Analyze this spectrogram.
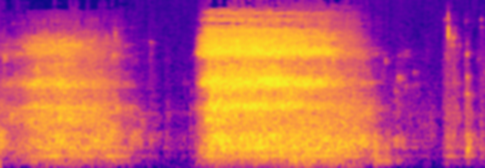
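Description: Slow, deliberate breaths during a guided prayer exercise: two long, airy breaths, the second louder and longer, then a few faint small sounds.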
